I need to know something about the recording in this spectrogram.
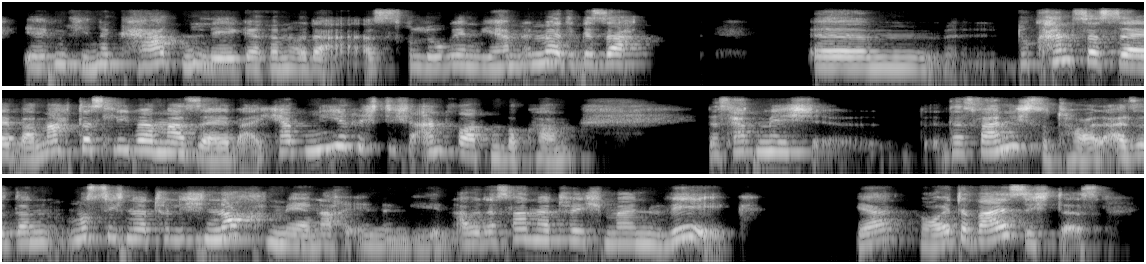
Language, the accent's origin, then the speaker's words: German; Frankfurt, Hesse, Germany; Also ich bin in Frankfurt aufgewachsen.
